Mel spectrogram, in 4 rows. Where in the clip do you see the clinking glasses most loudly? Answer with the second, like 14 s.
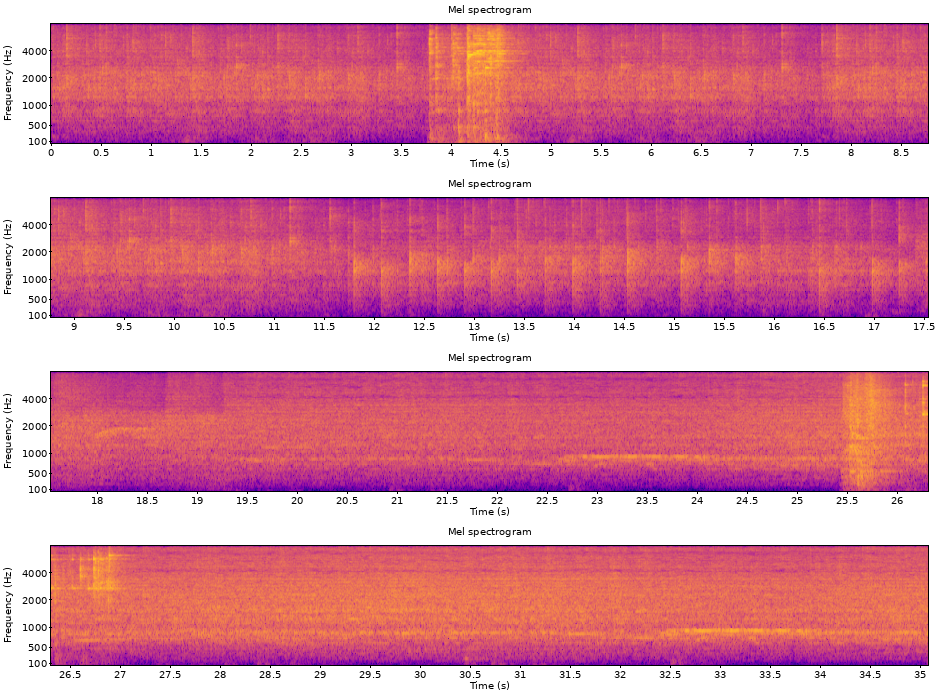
4 s.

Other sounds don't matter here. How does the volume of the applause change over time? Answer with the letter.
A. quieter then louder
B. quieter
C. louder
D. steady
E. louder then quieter
C.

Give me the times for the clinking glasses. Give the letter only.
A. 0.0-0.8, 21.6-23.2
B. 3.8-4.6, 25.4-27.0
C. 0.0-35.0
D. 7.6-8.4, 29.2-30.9
B.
